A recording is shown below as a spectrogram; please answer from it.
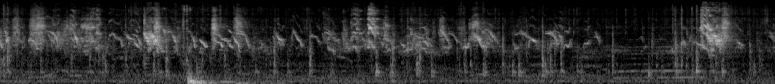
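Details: Baby chicks feeding on rice give overlapping high-pitched chirps in quick bursts, mixed with pecking taps and one low thump near the two-second mark.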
